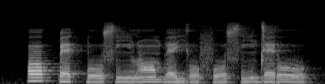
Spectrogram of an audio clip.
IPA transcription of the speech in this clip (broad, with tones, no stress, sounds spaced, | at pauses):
ɔ˦ k͡p ɛ˧ k͡p o˨ s ĩ˨ l ɔ̃˧ b ɛ˨ j o˨ f o˨ s ĩ˨˦ d ɛ˦ ɾ o˦˨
